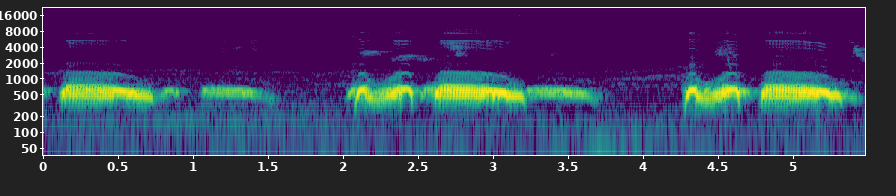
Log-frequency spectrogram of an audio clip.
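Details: Cooing of a spotted dove used for training newly caught birds. Three phrases, each a pair of short rising notes leading into a deep, long coo, are separated by silent gaps of about a second.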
